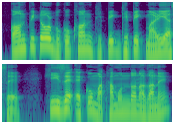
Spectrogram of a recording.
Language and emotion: Assamese, neutral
